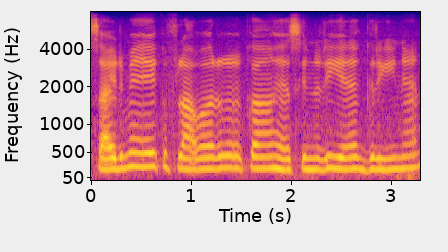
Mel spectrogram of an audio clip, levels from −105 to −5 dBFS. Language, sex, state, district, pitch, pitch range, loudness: Hindi, female, Haryana, Jhajjar, 205 Hz, 200-215 Hz, -15 LUFS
